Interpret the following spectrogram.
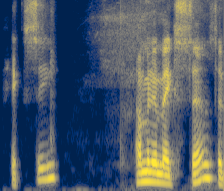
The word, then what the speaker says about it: PKCE: my in my head people call that pixie I mean it makes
